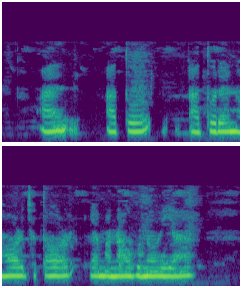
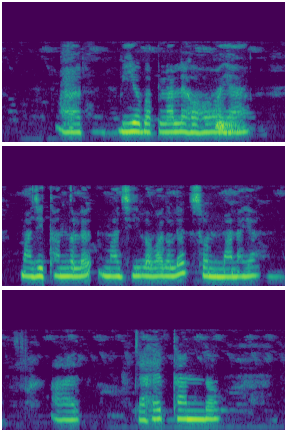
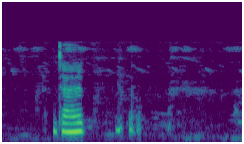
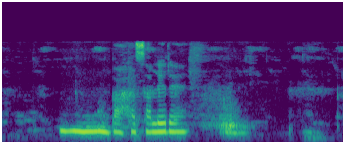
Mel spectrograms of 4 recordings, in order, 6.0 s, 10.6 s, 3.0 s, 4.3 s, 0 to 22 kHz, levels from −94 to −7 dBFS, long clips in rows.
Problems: low volume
